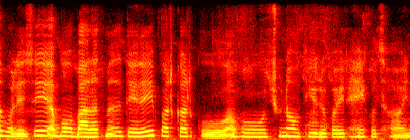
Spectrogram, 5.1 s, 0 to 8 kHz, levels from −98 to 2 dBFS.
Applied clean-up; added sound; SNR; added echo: none; none; none; none.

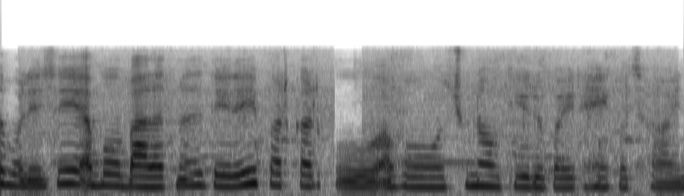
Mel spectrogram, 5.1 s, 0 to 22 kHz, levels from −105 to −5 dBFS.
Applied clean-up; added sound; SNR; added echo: none; Subway, metro, underground / Doorbell; 20 dB; none.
